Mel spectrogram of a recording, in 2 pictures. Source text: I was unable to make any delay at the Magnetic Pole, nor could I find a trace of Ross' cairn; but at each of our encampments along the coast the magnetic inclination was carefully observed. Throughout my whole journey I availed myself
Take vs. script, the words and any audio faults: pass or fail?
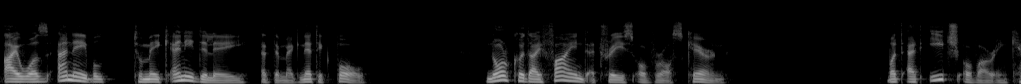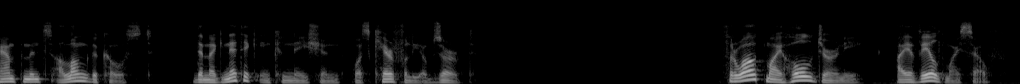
pass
